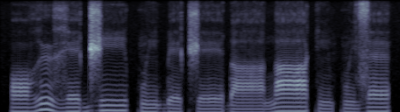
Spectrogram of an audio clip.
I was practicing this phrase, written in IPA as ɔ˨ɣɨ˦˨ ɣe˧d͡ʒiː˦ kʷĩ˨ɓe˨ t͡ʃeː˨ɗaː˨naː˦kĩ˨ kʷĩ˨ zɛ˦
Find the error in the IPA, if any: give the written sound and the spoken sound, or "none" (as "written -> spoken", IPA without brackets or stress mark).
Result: none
